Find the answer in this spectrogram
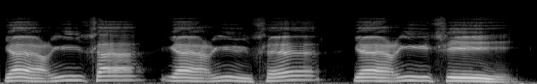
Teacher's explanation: يعني فيها الفتح والتقليل والإمالة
